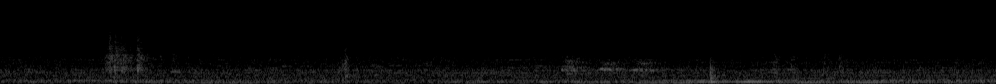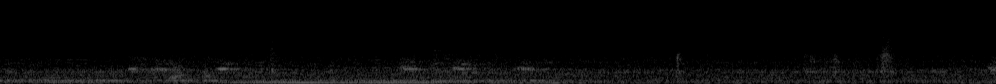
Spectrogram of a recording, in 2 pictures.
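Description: Magazine pages rustle and flip.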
